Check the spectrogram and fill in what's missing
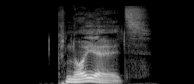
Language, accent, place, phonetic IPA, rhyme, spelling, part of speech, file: German, Germany, Berlin, [ˈknɔɪ̯əls], -ɔɪ̯əls, Knäuels, noun, De-Knäuels.ogg
- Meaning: genitive of Knäuel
